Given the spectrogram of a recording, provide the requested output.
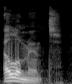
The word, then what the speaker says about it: LMNT: have all this magic lmnt pronounced element is a tasty electrolyte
